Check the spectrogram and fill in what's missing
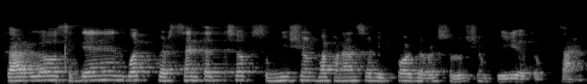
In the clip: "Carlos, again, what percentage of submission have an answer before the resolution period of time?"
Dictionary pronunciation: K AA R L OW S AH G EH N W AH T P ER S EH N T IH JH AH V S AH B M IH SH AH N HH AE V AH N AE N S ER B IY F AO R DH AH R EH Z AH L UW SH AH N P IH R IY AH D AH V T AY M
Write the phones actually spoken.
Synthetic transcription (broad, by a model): K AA R L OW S AH G EH N W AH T P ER S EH N T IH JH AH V S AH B M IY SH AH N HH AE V AH N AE N S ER B IY F AO R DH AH R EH S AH L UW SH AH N P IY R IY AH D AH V T AY M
